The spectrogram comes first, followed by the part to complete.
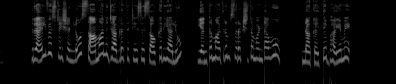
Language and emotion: Telugu, fearful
